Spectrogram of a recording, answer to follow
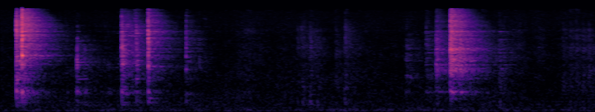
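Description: Objects being handled: a sharp knock just after the start, a couple of lighter clicks around one second, and a short rustling scrape a little past three seconds.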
